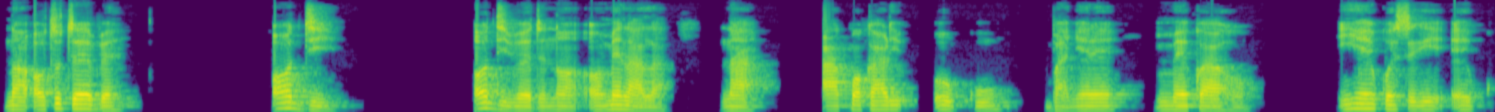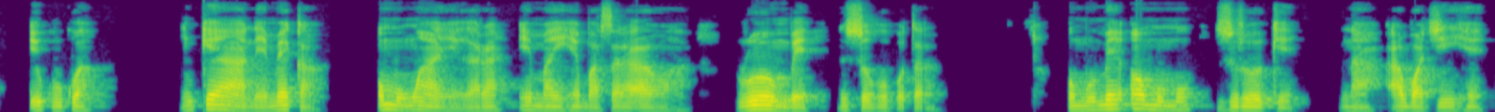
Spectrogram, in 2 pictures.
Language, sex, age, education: Igbo, male, 30-45, tertiary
